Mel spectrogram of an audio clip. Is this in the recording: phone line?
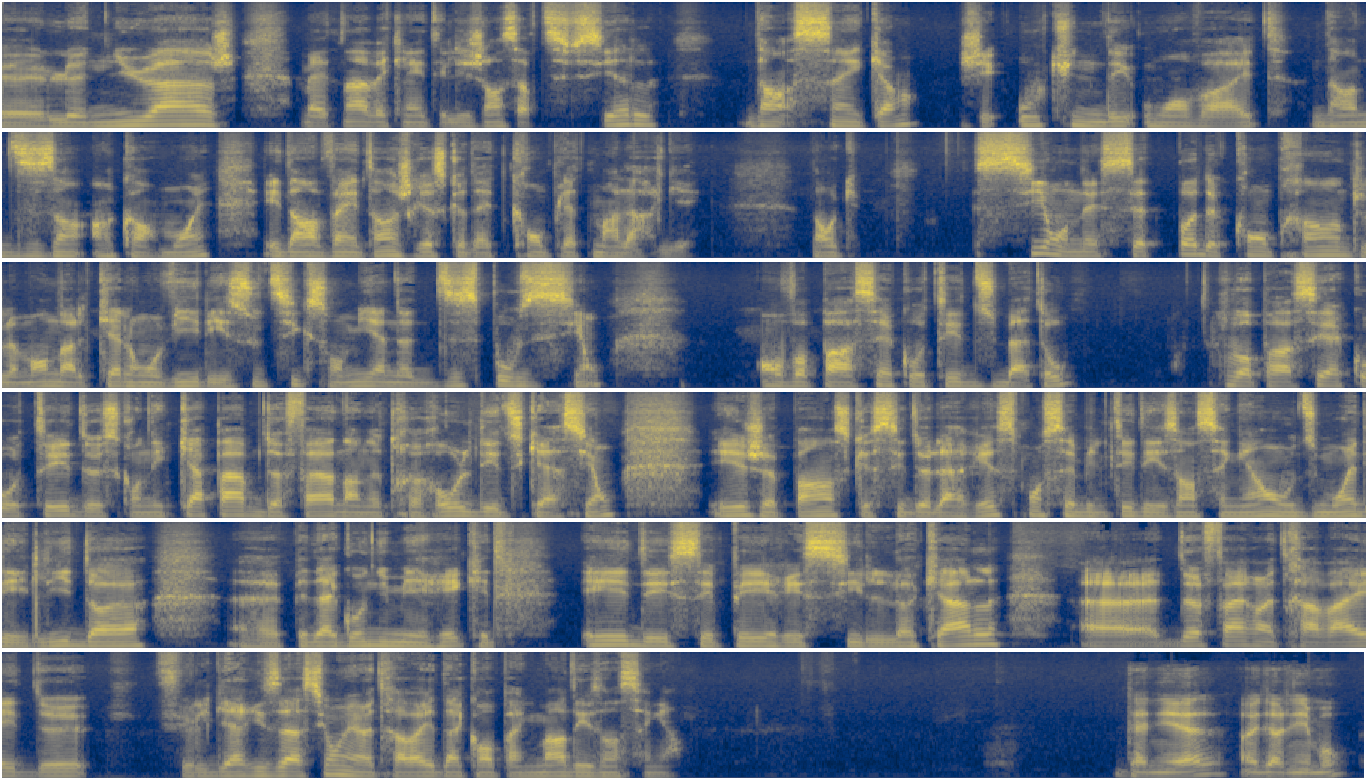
no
